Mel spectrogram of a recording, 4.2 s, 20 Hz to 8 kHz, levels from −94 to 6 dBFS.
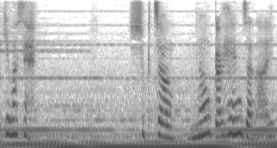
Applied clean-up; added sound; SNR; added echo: none; none; none; none.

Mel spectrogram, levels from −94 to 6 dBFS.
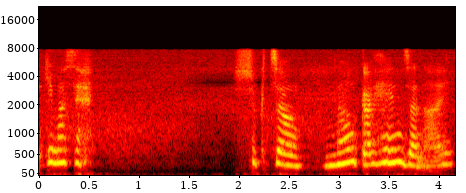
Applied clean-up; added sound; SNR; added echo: neural mask model Resemble Enhance denoiser.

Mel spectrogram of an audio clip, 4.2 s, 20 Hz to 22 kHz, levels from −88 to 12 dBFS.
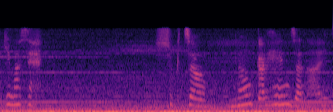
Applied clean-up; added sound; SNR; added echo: none; Bird / Breathing; -5 dB; none.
